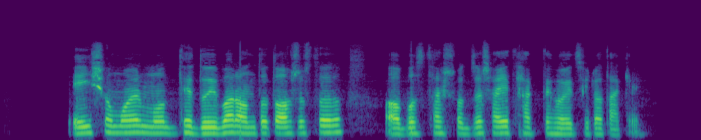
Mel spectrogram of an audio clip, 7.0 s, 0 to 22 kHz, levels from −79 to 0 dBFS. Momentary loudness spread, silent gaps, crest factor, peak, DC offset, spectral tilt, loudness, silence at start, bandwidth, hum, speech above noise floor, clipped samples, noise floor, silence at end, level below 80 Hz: 10 LU; none; 18 dB; -2 dBFS; under 0.1%; -7.5 dB/octave; -19 LUFS; 0.75 s; 7.2 kHz; none; 65 dB; under 0.1%; -83 dBFS; 0.65 s; -60 dBFS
